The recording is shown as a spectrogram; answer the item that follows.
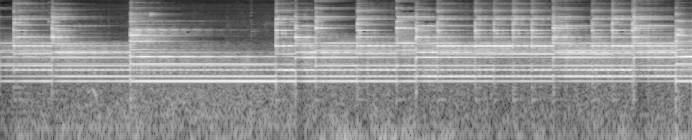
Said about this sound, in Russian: В ознаменовании открытия звонницы прозвучал праздничный перезвон во все колокола.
